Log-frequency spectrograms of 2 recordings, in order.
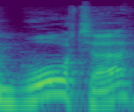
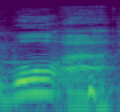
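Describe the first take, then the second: First: The middle t is fully pronounced. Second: The middle t becomes a glottal stop. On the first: "I would say water" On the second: "I might apply a glottal stop and say water if I'm being really casual"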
